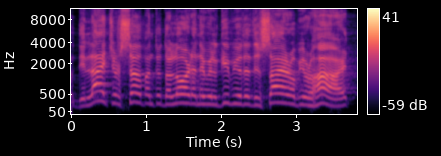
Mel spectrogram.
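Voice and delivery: verse proclaimed from the pulpit, loud; scripture quote. Acted. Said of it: "quotes scripture".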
